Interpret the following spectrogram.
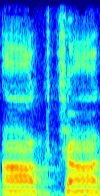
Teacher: जिन स्वरों के उच्चारण में हवा नाक और मुंह दोनों से निकलते अनुनासिक कहा जाता है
